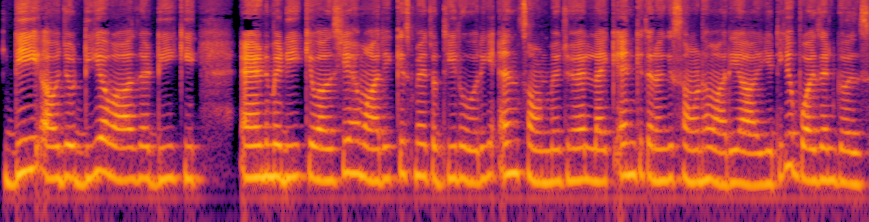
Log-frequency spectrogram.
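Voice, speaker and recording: A woman's voice: a little high, level tone, moderate pace, mellow. A woman with a Pakistani accent teaching a recorded lecture. She explains step by step, mixes in English terms and keeps checking in with students.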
